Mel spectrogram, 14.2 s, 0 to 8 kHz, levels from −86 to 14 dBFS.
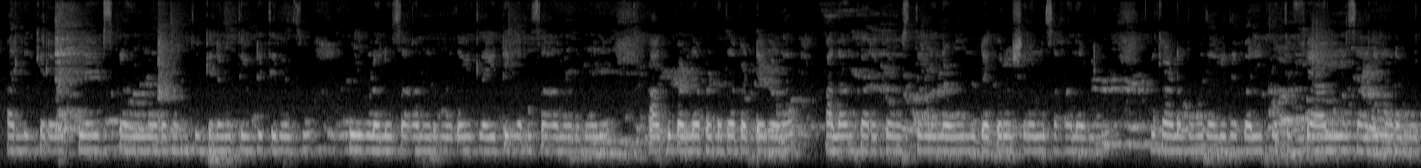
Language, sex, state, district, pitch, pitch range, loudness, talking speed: Kannada, female, Karnataka, Bijapur, 220 Hz, 215-225 Hz, -27 LUFS, 140 wpm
